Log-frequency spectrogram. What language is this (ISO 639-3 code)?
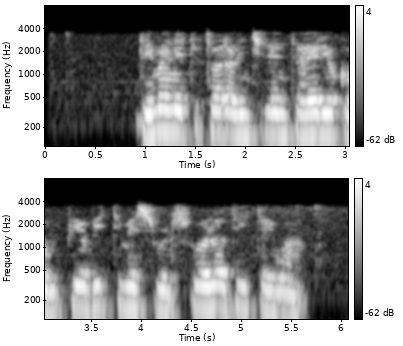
ita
